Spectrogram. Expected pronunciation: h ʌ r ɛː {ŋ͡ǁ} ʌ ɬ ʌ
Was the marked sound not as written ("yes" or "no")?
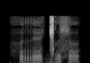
yes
